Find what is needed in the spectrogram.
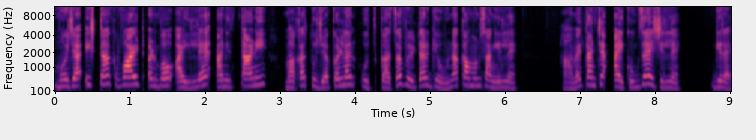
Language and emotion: Goan Konkani, disgusted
